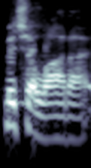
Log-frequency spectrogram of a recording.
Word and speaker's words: Michelada: One other thing that I came across when I was checking out your work before deciding to do a show, Michelada, how do you say it? – Michelada. It's a Michelada.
